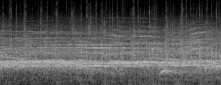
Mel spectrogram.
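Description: Audience cheering loudly, many high-pitched young voices holding shrill screams and whoops, with scattered clapping.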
